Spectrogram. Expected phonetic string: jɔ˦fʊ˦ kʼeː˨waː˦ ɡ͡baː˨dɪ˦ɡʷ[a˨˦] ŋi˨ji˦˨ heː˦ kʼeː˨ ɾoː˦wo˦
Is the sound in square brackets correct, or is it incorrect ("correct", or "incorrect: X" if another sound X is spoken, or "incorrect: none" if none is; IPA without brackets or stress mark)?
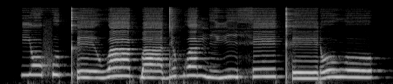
incorrect: a˦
